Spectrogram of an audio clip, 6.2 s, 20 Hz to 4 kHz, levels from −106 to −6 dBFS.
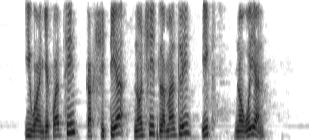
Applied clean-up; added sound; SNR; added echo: neural mask model DeepFilterNet 3.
